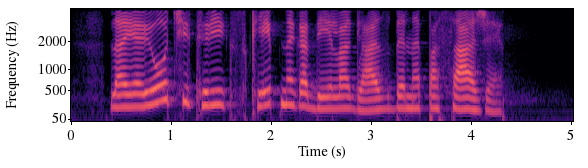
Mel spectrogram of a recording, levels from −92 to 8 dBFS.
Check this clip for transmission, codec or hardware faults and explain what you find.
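No transmission, codec or hardware faults turn up in this clip.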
